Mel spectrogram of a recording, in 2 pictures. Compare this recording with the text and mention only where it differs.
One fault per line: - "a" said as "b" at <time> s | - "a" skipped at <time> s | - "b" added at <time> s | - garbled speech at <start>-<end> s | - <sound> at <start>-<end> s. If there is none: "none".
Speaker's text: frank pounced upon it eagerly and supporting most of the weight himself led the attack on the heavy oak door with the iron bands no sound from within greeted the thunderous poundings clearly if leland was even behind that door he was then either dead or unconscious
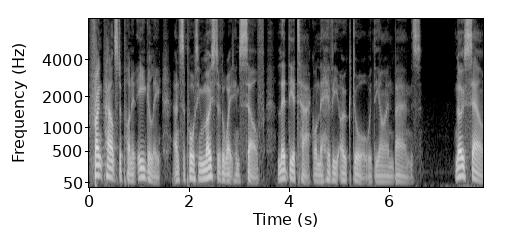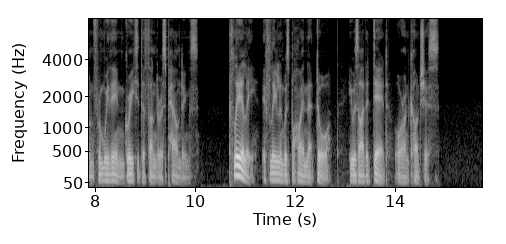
- "even" skipped at 11.9 s
- "then" skipped at 13.3 s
